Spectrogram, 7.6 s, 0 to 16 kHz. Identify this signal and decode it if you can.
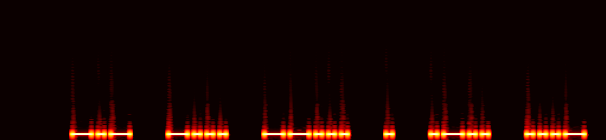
Morse code, heard as a keyed tone, about 15 wpm, spaced as for 11 wpm, 700 Hz. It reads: KB7ELV
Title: USA Call Signs - 6 Characters - 2x Character Spacing - 15wpm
